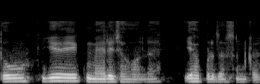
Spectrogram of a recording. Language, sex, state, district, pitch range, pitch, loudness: Hindi, male, Bihar, Gopalganj, 120-145 Hz, 130 Hz, -18 LUFS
